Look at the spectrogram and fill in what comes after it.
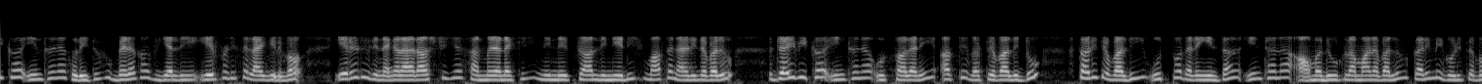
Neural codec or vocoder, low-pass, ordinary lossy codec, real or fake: codec, 16 kHz in and 24 kHz out, 0.9 kbps, LongCat-Audio-Codec, four codebook decoder; 3.6 kHz; AAC, 32 kbps; fake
